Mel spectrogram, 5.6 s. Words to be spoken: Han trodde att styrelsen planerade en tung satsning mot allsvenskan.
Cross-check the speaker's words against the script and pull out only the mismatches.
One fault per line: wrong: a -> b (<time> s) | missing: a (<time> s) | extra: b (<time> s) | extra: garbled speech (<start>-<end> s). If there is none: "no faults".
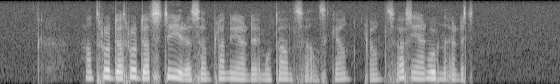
extra: trodde (1.2 s)
missing: en tung satsning (2.6 s)
extra: garbled speech (3.6-4.7 s)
